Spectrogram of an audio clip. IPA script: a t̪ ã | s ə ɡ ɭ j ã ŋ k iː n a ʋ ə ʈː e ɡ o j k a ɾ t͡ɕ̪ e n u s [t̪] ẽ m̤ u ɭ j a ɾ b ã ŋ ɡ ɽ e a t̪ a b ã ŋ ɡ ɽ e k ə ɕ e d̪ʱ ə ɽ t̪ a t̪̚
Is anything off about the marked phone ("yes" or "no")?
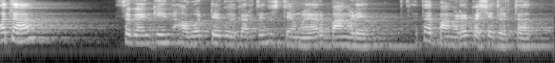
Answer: no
